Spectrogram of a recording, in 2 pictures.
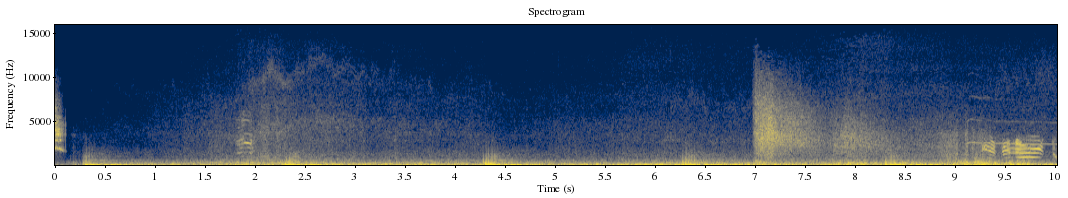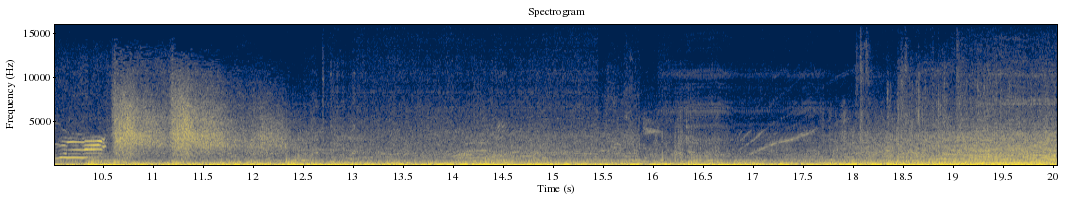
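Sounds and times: deep steady rumble: 0.0 - 9.6, 10.4 - 20.0
loud whooshing blasts: 10.6 - 15.4.

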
